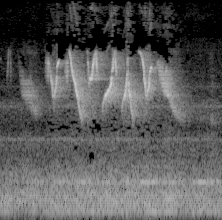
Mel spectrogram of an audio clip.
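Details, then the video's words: Common waxbill song: a quick series of thin, nasal, high notes swinging up and down in a sawtooth pattern, about seven elements, over a constant low hum. "تغريد طائر تبيبط"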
